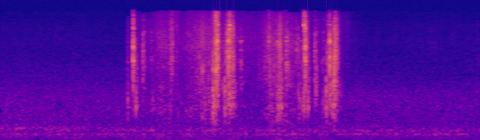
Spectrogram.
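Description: Gun parts click and rattle as a rifle is handled.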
